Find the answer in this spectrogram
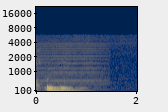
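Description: A low electrical hum that starts suddenly a moment in and fades away within about a second, then dead silence.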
